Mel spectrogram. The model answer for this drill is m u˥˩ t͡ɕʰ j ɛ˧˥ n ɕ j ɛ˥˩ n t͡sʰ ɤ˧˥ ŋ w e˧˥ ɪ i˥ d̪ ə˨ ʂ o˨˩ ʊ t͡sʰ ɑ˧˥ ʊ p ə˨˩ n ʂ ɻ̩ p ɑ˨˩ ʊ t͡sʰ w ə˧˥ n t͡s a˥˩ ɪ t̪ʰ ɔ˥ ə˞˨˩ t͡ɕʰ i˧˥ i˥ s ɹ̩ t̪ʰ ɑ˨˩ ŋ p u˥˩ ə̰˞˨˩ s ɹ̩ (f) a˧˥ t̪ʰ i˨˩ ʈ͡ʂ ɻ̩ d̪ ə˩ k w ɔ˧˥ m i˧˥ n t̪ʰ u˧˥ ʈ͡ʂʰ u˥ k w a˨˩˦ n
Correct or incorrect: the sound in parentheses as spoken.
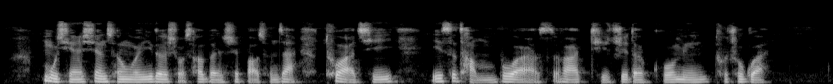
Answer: correct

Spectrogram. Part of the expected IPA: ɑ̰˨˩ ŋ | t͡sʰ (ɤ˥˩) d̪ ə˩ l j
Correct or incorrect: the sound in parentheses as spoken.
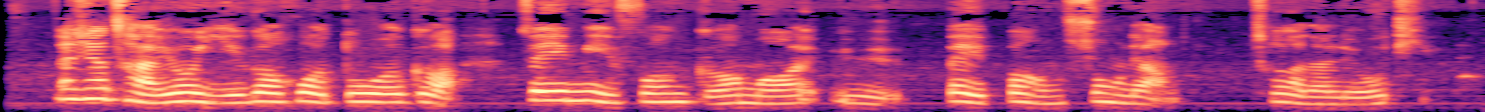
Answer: correct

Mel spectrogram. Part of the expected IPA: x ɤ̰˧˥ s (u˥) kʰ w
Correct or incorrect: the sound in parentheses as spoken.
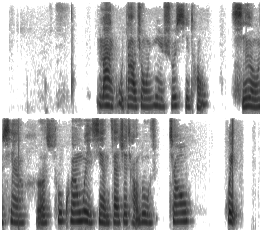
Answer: correct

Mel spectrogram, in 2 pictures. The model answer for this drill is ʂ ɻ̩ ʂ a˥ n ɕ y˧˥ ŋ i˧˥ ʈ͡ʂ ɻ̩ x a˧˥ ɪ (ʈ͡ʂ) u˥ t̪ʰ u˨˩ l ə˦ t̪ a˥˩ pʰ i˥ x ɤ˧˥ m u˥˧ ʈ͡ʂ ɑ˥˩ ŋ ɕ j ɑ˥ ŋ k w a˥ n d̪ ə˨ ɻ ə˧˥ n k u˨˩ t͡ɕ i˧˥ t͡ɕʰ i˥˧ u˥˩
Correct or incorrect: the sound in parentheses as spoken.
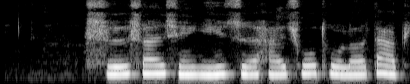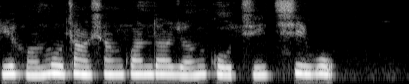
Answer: incorrect: ʈ͡ʂʰ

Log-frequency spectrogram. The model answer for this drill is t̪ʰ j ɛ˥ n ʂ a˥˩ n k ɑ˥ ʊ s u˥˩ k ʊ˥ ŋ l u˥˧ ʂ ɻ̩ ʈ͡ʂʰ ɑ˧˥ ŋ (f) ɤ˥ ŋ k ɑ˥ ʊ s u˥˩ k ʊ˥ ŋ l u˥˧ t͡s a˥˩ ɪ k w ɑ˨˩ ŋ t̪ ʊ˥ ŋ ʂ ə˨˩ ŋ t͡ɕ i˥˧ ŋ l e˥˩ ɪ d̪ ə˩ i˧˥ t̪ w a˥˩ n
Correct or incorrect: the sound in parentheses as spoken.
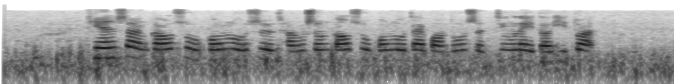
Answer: incorrect: ʂ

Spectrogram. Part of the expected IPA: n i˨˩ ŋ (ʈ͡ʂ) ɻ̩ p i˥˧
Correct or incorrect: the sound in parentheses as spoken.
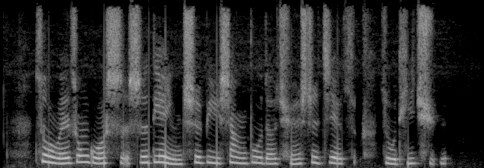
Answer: incorrect: ʈ͡ʂʰ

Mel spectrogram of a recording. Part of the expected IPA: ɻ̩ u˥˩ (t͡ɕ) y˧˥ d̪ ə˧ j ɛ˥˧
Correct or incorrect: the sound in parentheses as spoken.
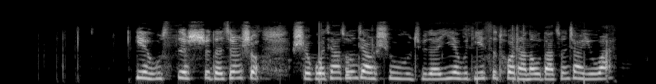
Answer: correct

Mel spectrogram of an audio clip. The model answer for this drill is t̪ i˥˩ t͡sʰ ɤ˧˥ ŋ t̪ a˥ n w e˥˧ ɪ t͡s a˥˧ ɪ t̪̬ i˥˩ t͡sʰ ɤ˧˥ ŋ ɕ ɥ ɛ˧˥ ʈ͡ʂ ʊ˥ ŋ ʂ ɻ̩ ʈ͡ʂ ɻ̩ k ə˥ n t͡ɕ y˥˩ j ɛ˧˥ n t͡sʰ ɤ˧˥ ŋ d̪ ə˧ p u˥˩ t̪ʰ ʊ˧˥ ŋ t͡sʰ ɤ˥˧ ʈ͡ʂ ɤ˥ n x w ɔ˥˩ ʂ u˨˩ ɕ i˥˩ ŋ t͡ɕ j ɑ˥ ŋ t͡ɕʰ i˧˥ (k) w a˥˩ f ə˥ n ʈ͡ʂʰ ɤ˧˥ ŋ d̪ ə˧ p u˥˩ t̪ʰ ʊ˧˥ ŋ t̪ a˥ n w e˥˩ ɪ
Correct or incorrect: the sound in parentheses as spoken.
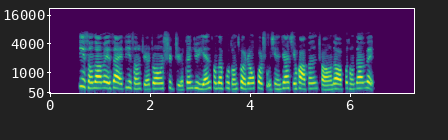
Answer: incorrect: x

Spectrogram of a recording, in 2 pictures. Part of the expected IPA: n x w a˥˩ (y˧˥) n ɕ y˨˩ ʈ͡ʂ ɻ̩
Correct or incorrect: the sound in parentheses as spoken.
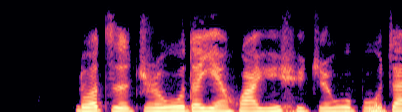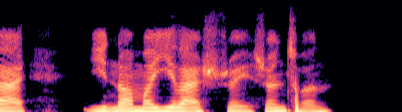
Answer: correct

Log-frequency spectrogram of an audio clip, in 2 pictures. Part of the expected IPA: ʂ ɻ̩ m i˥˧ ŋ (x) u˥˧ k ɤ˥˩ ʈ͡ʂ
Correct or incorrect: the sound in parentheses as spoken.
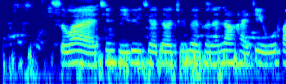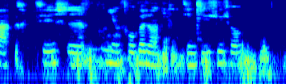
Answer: incorrect: f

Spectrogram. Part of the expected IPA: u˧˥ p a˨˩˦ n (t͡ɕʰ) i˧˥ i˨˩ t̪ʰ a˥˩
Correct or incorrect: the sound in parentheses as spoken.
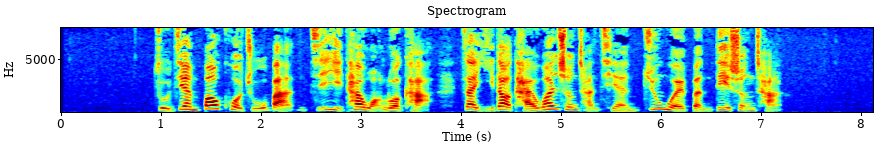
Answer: incorrect: t͡ɕ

